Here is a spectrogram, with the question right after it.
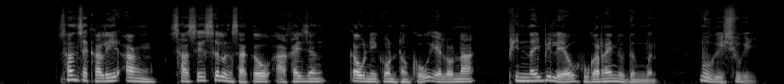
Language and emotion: Bodo, disgusted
